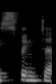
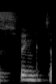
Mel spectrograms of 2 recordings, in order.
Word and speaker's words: sphincter: awkward for people my my lecturer would say spinter and everyone would giggle in the back of the class because she would pronounce swinter instead of sphincter and it was just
